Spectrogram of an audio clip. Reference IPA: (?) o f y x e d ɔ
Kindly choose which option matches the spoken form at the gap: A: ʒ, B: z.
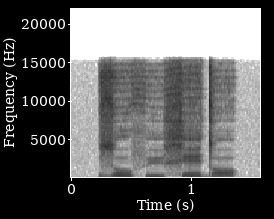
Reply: B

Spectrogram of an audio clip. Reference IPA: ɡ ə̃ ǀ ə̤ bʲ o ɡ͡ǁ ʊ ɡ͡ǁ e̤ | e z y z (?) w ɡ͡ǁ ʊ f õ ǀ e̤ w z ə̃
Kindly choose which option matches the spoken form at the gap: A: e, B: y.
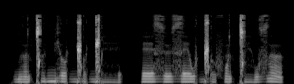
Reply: A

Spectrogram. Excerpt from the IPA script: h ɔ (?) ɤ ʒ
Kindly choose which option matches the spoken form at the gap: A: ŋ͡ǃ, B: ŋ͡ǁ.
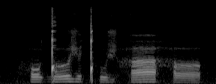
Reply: A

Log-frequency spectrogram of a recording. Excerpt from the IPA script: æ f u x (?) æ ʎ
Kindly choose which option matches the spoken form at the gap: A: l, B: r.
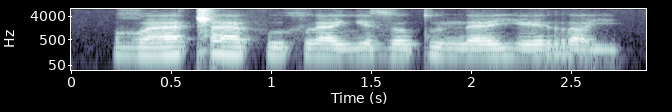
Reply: A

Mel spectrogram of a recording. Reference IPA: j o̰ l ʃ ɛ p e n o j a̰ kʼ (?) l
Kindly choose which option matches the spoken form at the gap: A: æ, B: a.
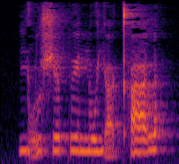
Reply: B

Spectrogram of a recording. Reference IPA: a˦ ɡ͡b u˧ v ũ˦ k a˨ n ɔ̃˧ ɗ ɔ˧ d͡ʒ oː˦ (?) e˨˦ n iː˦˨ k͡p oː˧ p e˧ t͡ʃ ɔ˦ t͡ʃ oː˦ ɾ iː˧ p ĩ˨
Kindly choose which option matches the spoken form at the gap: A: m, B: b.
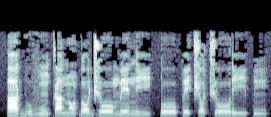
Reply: A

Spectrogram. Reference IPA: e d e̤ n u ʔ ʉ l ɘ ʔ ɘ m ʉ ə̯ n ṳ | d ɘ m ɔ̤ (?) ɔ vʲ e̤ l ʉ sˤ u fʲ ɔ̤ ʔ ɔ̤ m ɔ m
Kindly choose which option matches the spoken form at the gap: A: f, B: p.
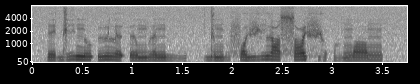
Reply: A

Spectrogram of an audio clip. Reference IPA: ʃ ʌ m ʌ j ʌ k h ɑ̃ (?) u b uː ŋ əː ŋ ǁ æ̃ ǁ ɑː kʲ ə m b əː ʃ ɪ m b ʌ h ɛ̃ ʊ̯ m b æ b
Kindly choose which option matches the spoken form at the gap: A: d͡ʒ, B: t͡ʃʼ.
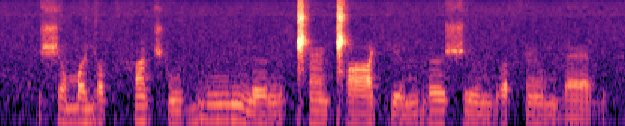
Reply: B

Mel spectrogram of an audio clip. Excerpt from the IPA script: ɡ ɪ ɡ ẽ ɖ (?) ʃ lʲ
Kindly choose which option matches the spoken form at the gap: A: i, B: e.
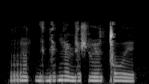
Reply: B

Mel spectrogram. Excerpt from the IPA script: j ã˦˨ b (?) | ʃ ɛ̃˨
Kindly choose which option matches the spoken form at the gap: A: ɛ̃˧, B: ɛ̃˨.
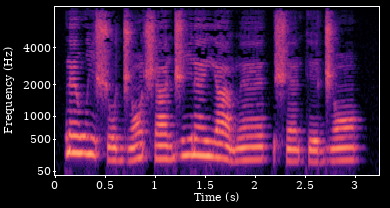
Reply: A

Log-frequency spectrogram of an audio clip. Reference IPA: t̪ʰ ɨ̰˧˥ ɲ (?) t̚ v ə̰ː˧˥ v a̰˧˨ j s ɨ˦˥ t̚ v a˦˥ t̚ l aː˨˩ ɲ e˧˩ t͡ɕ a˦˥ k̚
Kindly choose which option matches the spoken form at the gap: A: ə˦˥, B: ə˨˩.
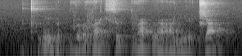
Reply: B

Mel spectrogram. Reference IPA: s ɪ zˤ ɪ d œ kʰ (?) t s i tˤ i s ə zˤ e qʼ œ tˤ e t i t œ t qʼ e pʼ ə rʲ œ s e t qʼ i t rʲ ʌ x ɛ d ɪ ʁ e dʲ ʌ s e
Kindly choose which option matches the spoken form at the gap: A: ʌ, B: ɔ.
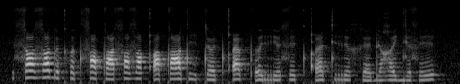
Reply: A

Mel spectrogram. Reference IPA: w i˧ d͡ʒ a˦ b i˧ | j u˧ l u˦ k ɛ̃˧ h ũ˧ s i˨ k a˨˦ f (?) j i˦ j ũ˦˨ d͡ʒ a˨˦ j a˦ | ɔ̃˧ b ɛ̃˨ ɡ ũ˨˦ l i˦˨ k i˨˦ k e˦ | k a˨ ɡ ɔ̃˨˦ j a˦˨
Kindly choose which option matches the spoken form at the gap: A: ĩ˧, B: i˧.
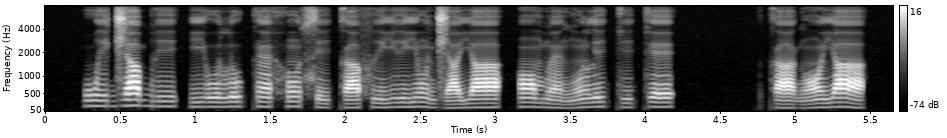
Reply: B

